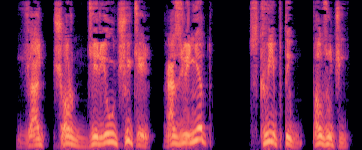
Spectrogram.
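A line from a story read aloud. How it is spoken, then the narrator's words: Flaring angry bark. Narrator (Russian): мгновенно вспыхнув, рявкнул Хагрид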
